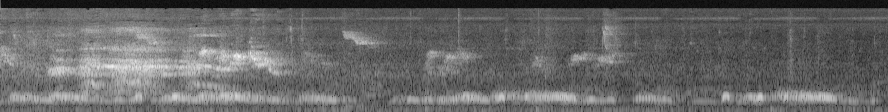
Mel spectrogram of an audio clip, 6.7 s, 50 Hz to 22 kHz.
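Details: Spotted dove used as a decoy, cooing during a 01/11 trial: uneven mid-pitched coo phrases over a low hum, with a burst of noisy higher sound early on and a few sharp chirps from other birds.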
